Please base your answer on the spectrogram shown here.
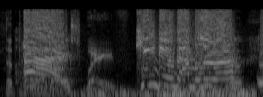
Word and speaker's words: Amalur: Kingdom of Amalur or Amalar? I think it's pronounced. Kingdom of Amalur, yes.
